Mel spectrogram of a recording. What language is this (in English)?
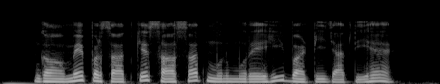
Hindi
